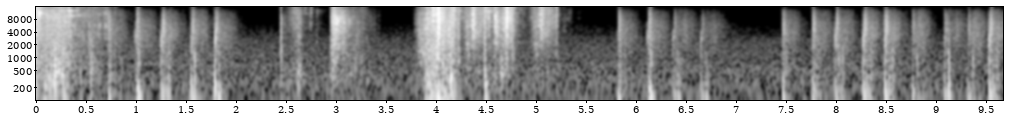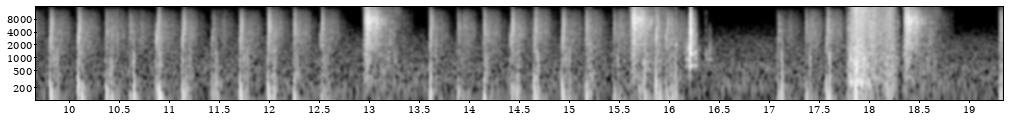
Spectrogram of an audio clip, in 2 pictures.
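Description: Quick footsteps thud across a wooden floor.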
